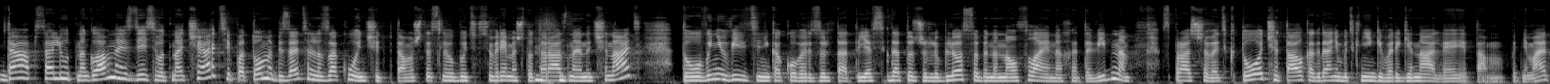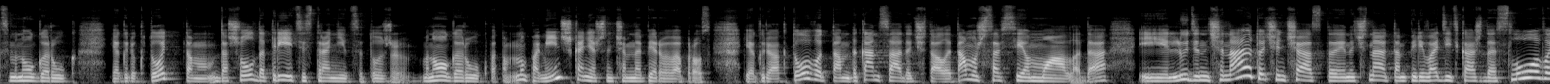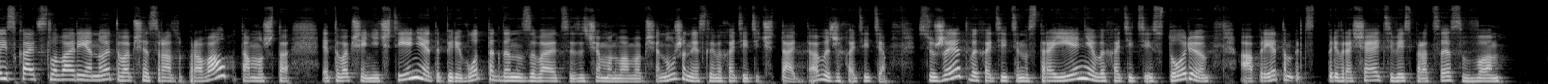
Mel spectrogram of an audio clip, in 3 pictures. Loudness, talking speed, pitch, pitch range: -17 LUFS, 180 wpm, 175 Hz, 155-205 Hz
